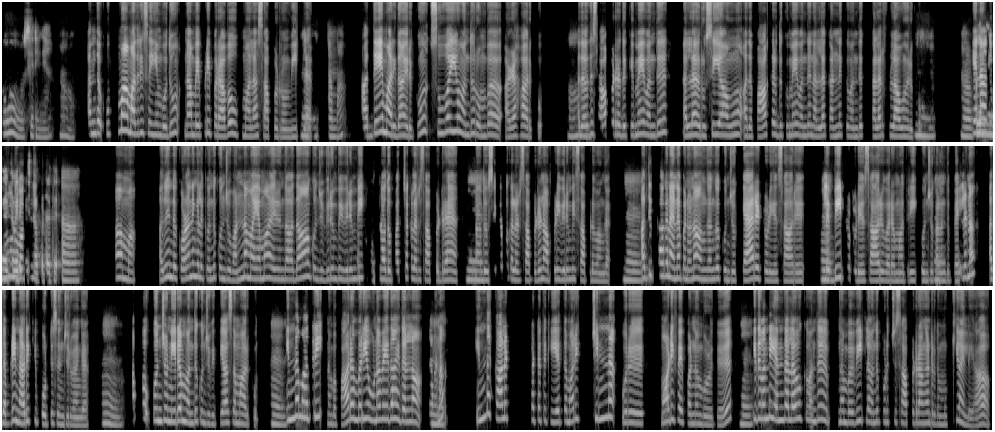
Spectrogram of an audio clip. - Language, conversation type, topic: Tamil, podcast, பாரம்பரிய சமையல் குறிப்புகளை வீட்டில் எப்படி மாற்றி அமைக்கிறீர்கள்?
- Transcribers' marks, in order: other background noise; in English: "கலர்ஃபுல்லாவும்"; chuckle; in English: "மாடிஃபை"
